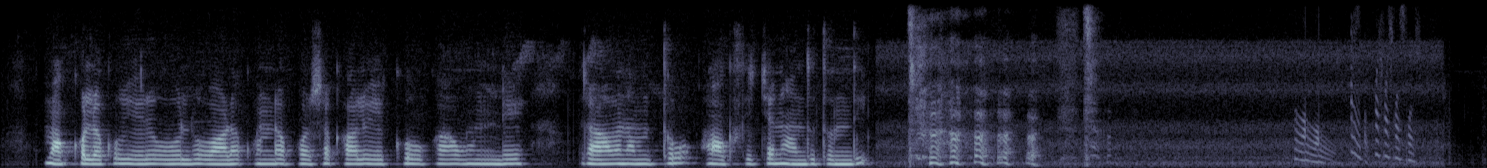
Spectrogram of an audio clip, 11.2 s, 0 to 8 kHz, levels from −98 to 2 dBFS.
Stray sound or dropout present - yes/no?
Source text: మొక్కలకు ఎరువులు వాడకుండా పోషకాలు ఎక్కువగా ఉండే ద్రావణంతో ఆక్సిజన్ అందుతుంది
yes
